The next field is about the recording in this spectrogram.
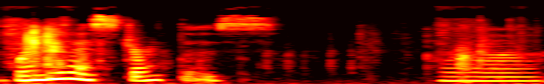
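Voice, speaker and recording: This woman's voice is somewhat breathy and sits at a medium pitch. She speaks at a very slow pace. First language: not English. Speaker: knitting podcaster. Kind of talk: casual show-and-tell podcast. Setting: home knitting room. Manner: relaxed, chatty with fillers.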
